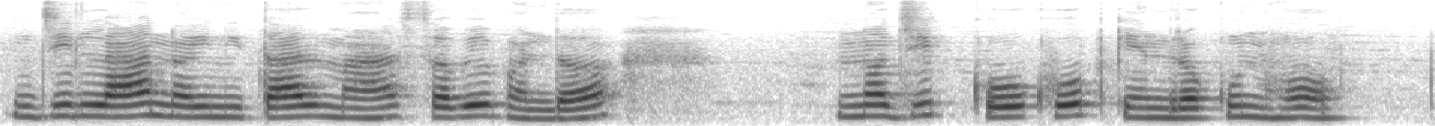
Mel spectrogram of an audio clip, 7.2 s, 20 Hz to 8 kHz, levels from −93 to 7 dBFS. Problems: none marked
